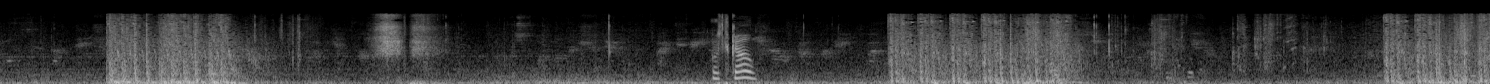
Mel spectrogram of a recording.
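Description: Gunfire rattles in loud, fast bursts.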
